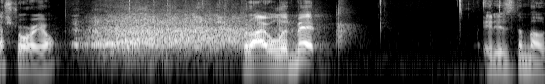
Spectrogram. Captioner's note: laughter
